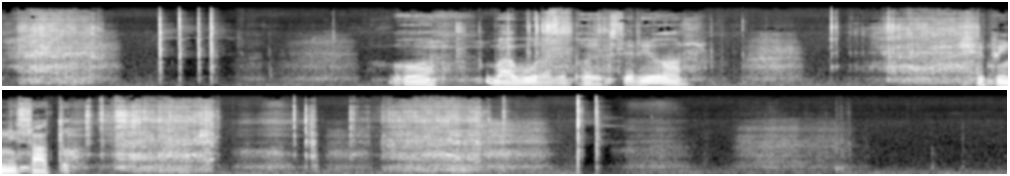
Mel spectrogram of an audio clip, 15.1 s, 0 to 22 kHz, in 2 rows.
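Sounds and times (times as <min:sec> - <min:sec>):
file rasping on chain: 0:00.0 - 0:01.6, 0:03.4 - 0:05.3, 0:06.2 - 0:12.1.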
